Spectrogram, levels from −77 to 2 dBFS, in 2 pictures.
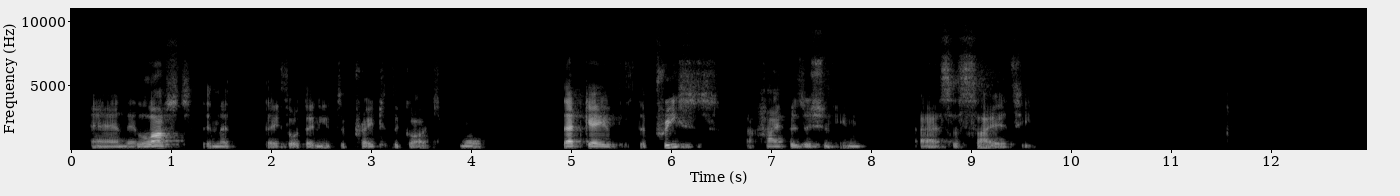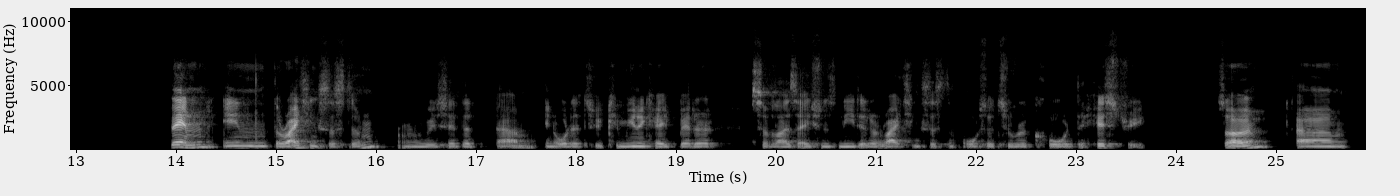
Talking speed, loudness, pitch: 120 wpm, -32 LUFS, 135 Hz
